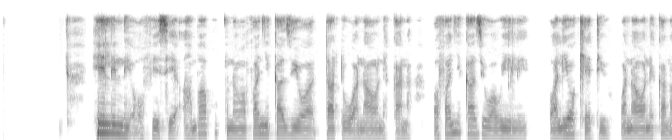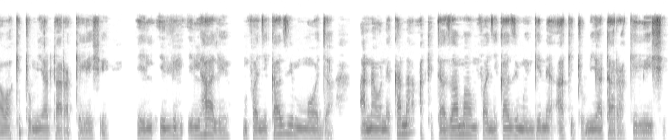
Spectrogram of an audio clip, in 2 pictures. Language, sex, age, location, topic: Swahili, male, 18-24, Nairobi, education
